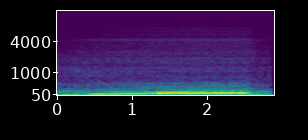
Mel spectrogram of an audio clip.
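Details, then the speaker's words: Buick LaCrosse V6 under brake torque after misfire diagnosis (cylinder 4 main offender): steady, even low drone with no stumbles or misses, misfire gone. Normal running under load. "and our Miss is gone so that is our problem there"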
